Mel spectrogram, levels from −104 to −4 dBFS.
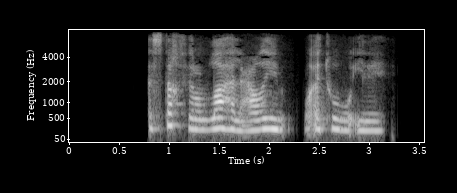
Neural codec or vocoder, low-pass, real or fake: none; 7.2 kHz; real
